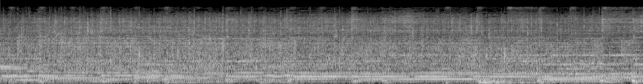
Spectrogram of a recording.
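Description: Live band of keyboard, electric guitar and saxophone playing the instrumental ending of a song, with the vocalist not singing.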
